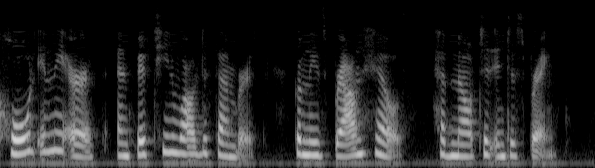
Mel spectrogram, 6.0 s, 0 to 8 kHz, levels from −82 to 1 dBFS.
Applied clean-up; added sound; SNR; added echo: none; none; none; none.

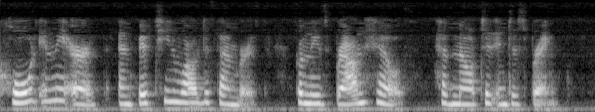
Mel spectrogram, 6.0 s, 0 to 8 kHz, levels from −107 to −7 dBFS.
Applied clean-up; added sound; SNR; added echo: none; none; none; reverberation time 0.4 s.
